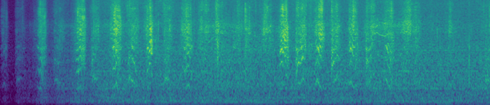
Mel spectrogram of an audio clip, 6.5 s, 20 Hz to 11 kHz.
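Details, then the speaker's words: Central line dressing change on a mannequin, simulated: rapid steady back-and-forth rubbing and scraping, about two strokes a second, during a 15-second alcohol swab scrub of a catheter hub after removing the old cap. "Then we would repeat the process for each one of our other catheters. Open our alcohol swab, remove our old cap, discard, 15-second alcohol scrub,"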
